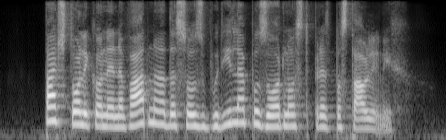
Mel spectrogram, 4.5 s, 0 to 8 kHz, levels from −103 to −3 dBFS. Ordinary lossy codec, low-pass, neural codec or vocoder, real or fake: none; none; codec, 16 kHz, 1 kbps, X-Codec, WavLM features, trained on Multilingual LibriSpeech; fake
